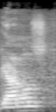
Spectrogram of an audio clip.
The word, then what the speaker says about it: gunwales: Point out that the gunnels, looks like gunwales, but pronounced gunnels, is the top, any place basically where water can come over the boat.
